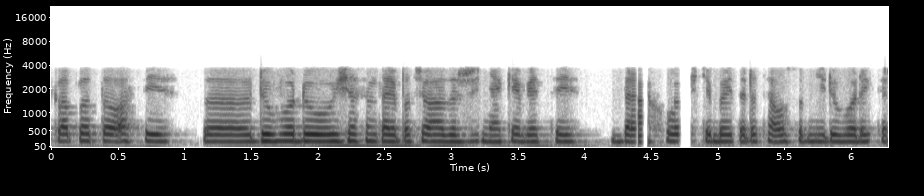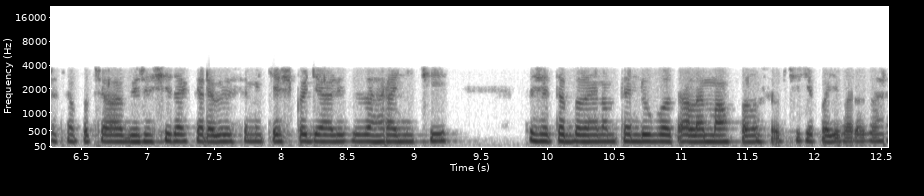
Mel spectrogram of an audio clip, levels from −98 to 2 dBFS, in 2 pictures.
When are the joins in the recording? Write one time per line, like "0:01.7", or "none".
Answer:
none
